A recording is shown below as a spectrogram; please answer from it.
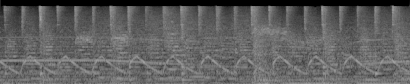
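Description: An electronic siren sweeps quickly up and down, about two to three times a second, alongside a steady tone. It is mixed over a music bed with a regular drum beat and heavy bass.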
